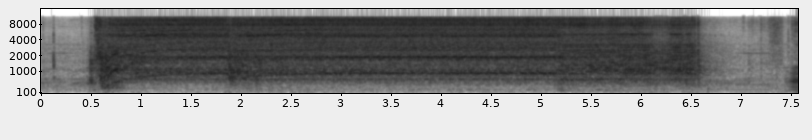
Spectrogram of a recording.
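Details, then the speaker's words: 1998 John Deere 6x4 Gator with Kawasaki engine, crank-no-start (customer reports spark and fuel good, fuel pump running): high, even starter whir for about six seconds, cranking much faster than normal, briefly tries to kick over; suspected no compression, unconfirmed. "so a couple things I noticed there may have heard it just did try to start to kick over once there spinning over very very fast and it's cranking over a lot faster than one of these engines would normally be expected to"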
